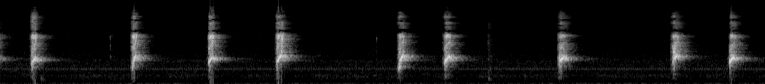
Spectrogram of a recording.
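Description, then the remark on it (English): Sharp, popping turkey alarm putts made on a call, about nine of them in an uneven rhythm, each a short, hollow, fairly high-pitched burst with brief silence between, and no talking. “I'll probably sound like a rookie amateur on here, but I mean, an alarm putt to me has a popping, more hollow, more high pitched sound with a little less rasp.”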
